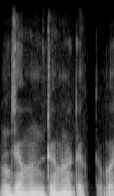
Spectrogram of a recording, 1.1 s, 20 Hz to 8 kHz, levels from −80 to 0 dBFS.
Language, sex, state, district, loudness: Bengali, male, West Bengal, Paschim Medinipur, -17 LUFS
